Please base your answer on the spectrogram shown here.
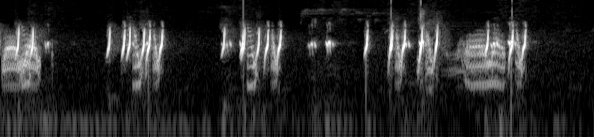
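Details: Bater, or common quail, calling in a recording meant for luring birds during moonlit-night hunts: short bursts of rapid chirping notes alternate with silences, with a few isolated single pips between groups.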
